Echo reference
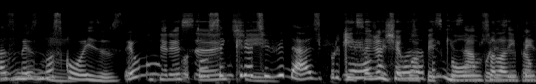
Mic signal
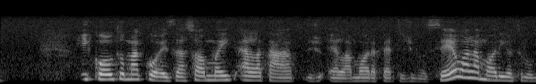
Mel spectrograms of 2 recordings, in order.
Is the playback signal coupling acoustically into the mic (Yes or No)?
No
